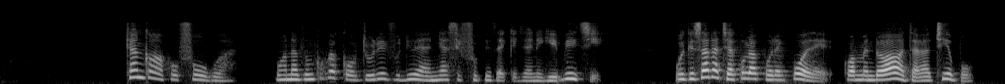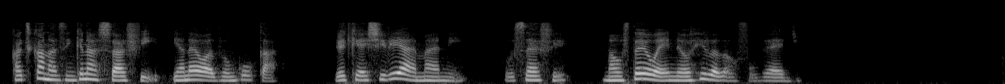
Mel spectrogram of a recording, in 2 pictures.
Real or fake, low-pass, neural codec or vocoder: fake; 7.2 kHz; codec, 16 kHz, 0.5 kbps, X-Codec, HuBERT features, trained on LibriSpeech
